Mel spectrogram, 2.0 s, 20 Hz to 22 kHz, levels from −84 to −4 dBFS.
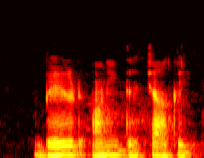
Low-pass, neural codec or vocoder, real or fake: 7.2 kHz; none; real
